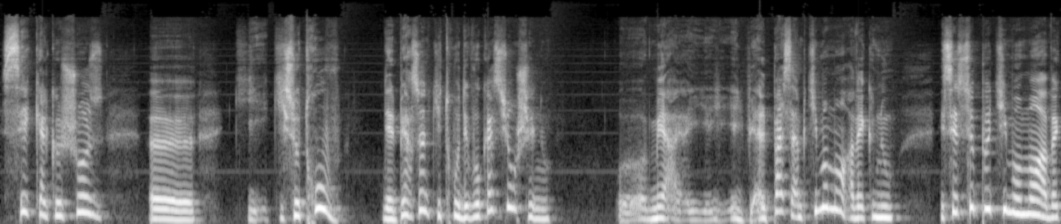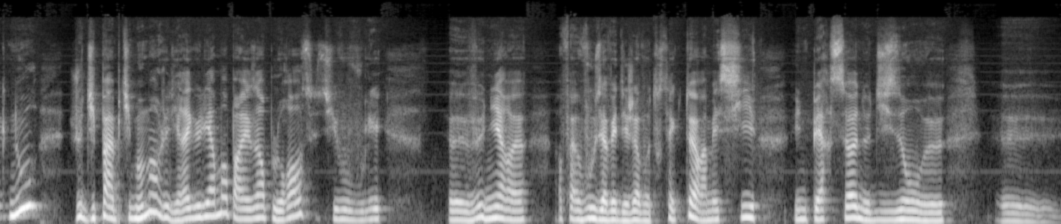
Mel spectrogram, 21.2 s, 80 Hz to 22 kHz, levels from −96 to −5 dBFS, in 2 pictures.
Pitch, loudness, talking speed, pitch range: 190 Hz, -15 LUFS, 190 wpm, 160-230 Hz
